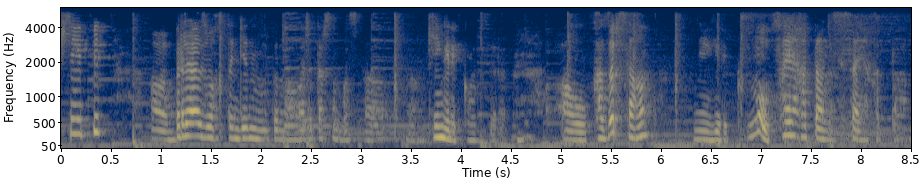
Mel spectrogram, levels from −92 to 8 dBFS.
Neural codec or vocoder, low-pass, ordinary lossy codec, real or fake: vocoder, 44.1 kHz, 128 mel bands, Pupu-Vocoder; 5.4 kHz; none; fake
